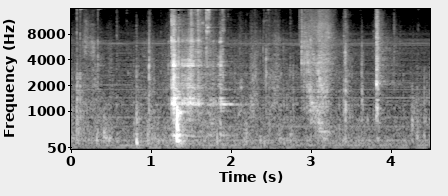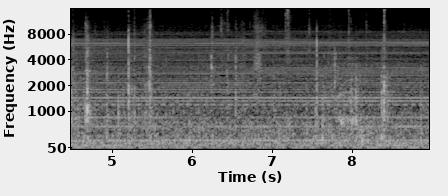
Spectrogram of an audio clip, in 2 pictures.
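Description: Masking tape being pulled off the roll and torn: a loud rasping rip about a second in and a second, shorter one around three seconds in, followed by a sharp click and small ticks and rustles as the strip is pressed onto a concrete floor.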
